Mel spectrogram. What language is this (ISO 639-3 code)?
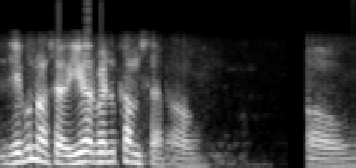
brx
